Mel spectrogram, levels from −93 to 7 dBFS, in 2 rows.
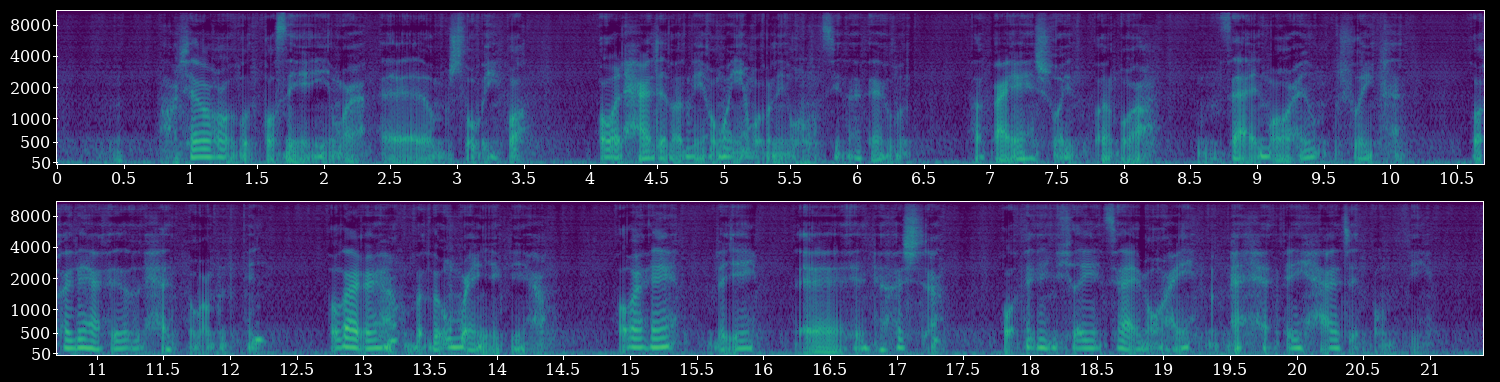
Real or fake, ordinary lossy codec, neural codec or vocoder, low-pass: fake; none; autoencoder, 22.05 kHz, a latent of 192 numbers a frame, VITS, trained on many speakers; none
